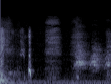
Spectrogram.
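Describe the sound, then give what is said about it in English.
A dog gives one sharp, short bark, followed by a few softer, higher yips and whines trailing off. Fairly quiet, with no talking. “You must shoot that dog.”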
